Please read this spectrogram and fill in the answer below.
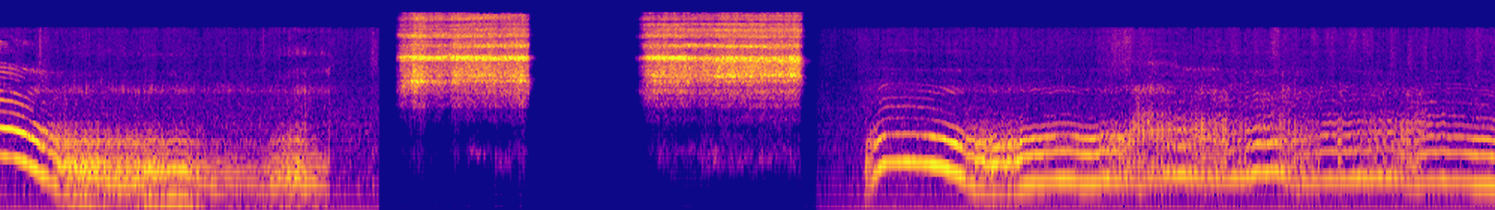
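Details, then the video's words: Angry cat giving a low, wavering moaning growl, then two sharp, breathy hissing bursts, followed by a long drawn-out yowl that rises and falls in pitch. "Cat Angry Sounds | Cat Snarling, Cat Hissing, Cat Moaning | Angry Cat Sounds"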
